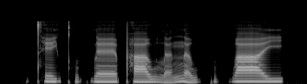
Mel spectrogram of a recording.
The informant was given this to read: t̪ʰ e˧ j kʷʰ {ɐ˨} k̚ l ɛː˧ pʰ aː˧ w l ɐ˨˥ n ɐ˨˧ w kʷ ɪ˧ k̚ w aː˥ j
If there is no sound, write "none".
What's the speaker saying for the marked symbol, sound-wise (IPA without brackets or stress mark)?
ɐ˨˥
